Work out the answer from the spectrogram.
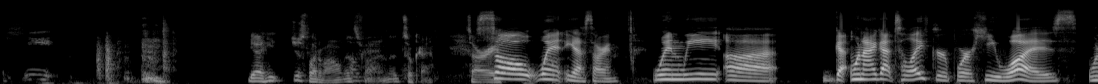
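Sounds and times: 
speech: 0.2s - 1.1s, 2.5s - 10.9s
door creaking open: 1.0s - 1.8s.

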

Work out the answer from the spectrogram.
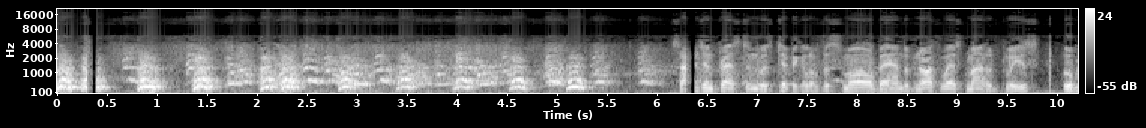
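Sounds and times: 
pack of husky sled dogs barking and yipping: 0.0s - 8.4s
husky sled dogs whining howls: 0.6s - 8.1s
speech: 6.4s - 10.2s.

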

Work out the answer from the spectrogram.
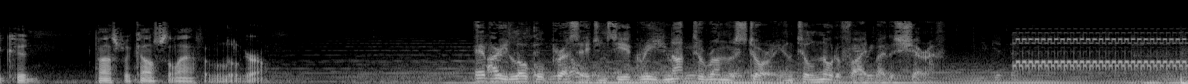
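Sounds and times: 
speech: 0.0s - 2.8s, 4.7s - 10.6s
telephone ringing with sustained electronic tone: 10.1s - 11.8s.

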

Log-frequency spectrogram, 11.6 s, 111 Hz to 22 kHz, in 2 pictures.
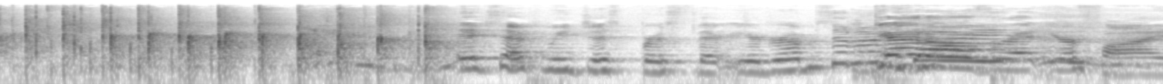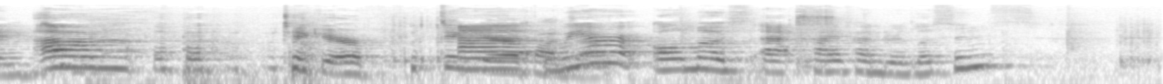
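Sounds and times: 
small group of people clapping: 0.0s - 2.4s
speech: 2.3s - 10.9s.

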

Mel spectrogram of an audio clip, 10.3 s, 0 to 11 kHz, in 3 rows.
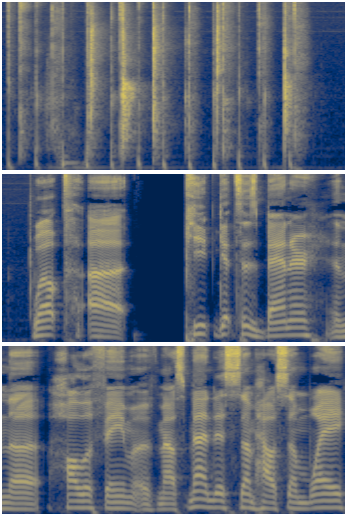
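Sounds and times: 
hosts clapping hands to celebrate a bracket winner: 0.0s - 3.1s
speech: 3.7s - 10.2s.

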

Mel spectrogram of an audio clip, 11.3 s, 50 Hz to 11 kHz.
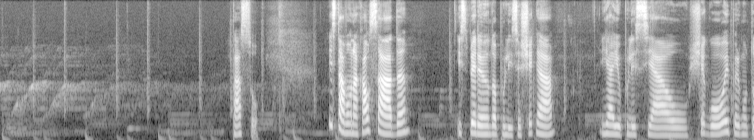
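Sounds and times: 
ambulance siren wailing with rising sweeps: 0.0s - 2.6s
speech: 3.5s - 4.3s, 4.9s - 6.2s, 6.9s - 8.4s, 9.0s - 11.3s.

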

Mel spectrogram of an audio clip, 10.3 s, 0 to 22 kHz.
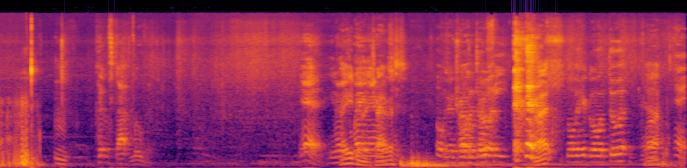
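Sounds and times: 
speech: 0.4s - 0.6s, 1.6s - 2.4s, 4.6s - 10.2s
person coughing and clearing throat: 7.7s - 8.1s.

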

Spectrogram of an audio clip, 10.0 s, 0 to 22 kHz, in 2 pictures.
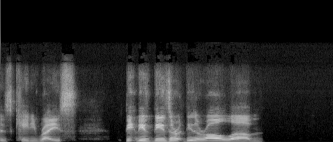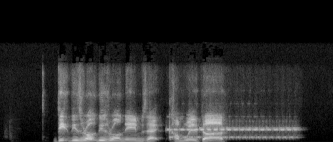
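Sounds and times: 
speech: 0.0s - 1.2s, 1.9s - 4.0s, 5.8s - 8.5s
telephone ringing: 7.5s - 9.6s.

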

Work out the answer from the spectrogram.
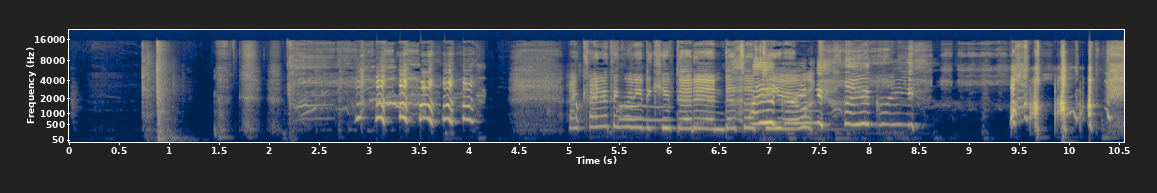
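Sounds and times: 
door being shut: 0.8s - 1.2s
rhythmic snickering laughter: 1.5s - 4.1s, 8.5s - 10.5s
speech: 5.8s - 8.5s.

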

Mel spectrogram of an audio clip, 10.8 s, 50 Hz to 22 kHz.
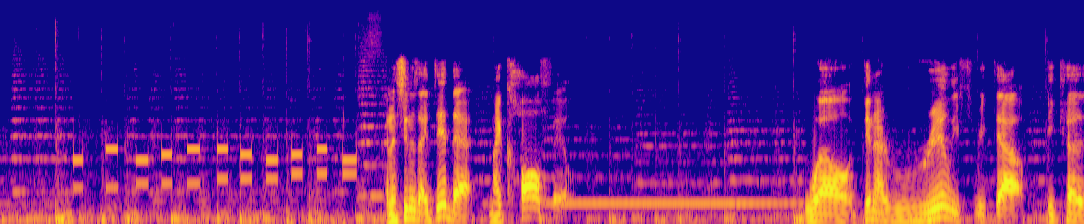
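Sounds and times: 
touch-tone phone dialing beeps: 0.7s - 3.7s
speech: 3.8s - 5.8s, 8.0s - 10.8s.

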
